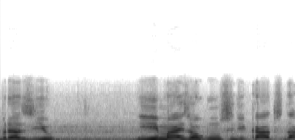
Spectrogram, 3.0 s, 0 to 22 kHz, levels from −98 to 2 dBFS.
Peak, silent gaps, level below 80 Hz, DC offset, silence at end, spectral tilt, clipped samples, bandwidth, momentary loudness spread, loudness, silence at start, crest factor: -4 dBFS; none; -56 dBFS; under 0.1%; 0 s; -6.5 dB/octave; under 0.1%; 8.8 kHz; 22 LU; -18 LUFS; 0 s; 16 dB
